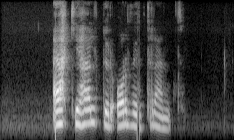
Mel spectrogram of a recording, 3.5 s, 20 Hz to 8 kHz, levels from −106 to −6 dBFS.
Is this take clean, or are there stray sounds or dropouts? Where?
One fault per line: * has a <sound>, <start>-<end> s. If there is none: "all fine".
* has a dropout, 2.1-2.1 s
